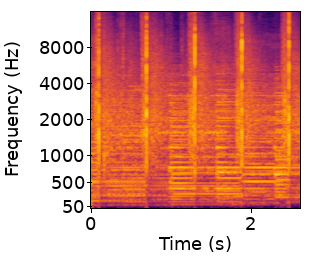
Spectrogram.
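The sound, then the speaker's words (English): A church audience claps in steady rhythm along to an old-time gospel hymn, with about five sharp claps falling on the beat over loud, sustained music. “Let's just clap it for them.”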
